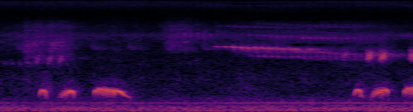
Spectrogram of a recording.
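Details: Spotted dove decoy luring a wild bird, soft coos at the start and end, with a high thin whistle from another bird and buzzing insects in between.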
